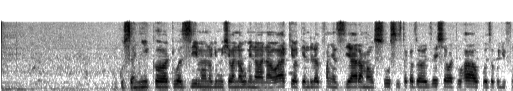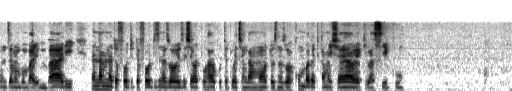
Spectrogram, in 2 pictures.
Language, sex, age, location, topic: Swahili, male, 25-35, Dar es Salaam, education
